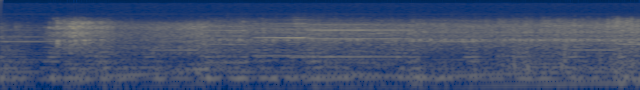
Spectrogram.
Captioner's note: car engine revving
